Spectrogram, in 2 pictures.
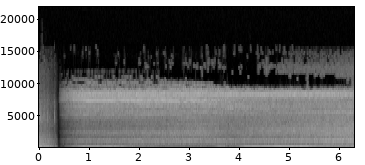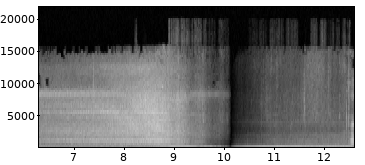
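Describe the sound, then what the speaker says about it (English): A Ferrari 550 Maranello's V12 engine accelerates hard, its smooth, loud note climbing in pitch through several gear changes, with a brief drop and a near-silent gap before it pulls again. No one speaks. "nothing smoother than a V12. The sound is pretty unreal."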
